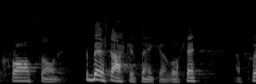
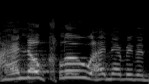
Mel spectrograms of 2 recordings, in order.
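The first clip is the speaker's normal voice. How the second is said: exclaimed; 9 semitones higher, 4 dB louder than usual. Real, not acted. Confessing total ignorance, exclaimed.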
